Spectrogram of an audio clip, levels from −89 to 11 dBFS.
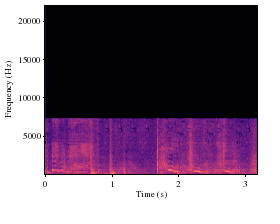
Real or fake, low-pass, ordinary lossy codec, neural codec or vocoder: fake; none; none; codec, 16 kHz, 1.1 kbps, Voila-Tokenizer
